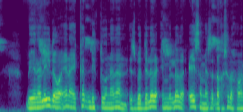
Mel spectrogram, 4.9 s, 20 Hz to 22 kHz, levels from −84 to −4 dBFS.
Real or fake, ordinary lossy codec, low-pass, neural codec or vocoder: fake; none; none; vocoder, 44.1 kHz, 128 mel bands every 256 samples, BigVGAN v2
